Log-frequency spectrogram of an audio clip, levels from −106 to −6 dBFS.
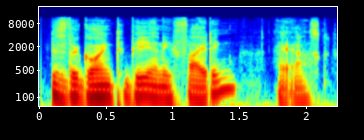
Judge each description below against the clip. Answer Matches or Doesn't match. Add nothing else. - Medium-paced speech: Doesn't match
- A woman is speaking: Doesn't match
